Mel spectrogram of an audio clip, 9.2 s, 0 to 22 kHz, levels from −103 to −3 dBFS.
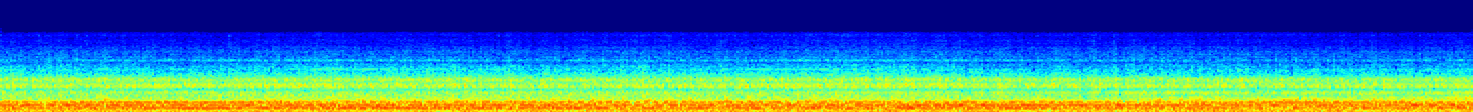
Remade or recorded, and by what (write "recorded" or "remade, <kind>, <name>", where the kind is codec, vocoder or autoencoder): recorded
